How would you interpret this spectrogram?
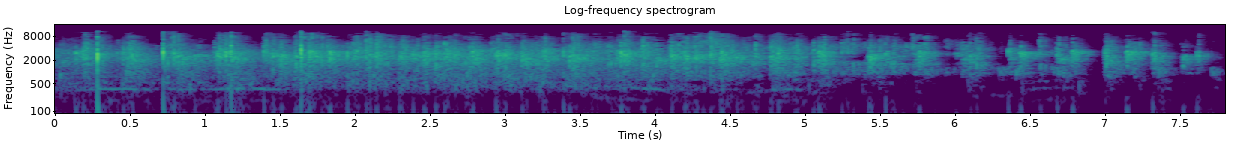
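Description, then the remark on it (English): A crowd claps their hands together as a hand clap of praise to the Lord, a dense, steady burst of many overlapping claps that keeps going at an even level with a few sharper individual smacks standing out. “And all the time, give him another hand clap.”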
